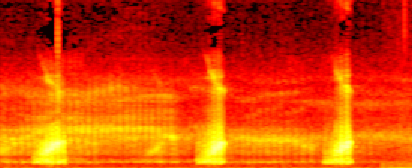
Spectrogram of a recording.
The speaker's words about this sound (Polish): Głos żaby wodnej to wielokrotnie powtarzane z przerwami, przyduszone, jakby wydawane z trudem okrzyki.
